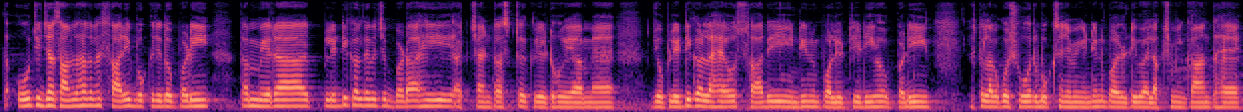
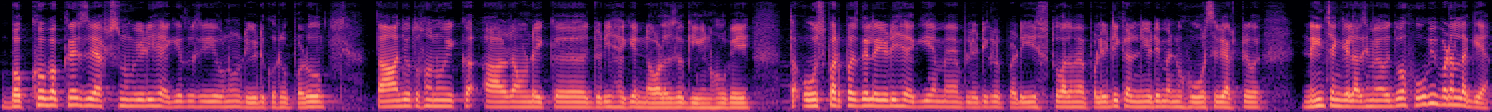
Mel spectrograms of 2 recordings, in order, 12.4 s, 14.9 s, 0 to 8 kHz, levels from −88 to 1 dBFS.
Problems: background conversations at intervals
